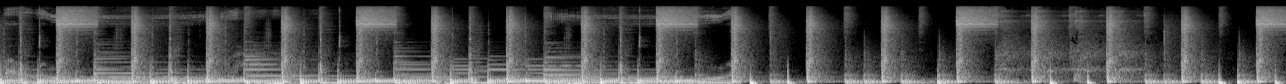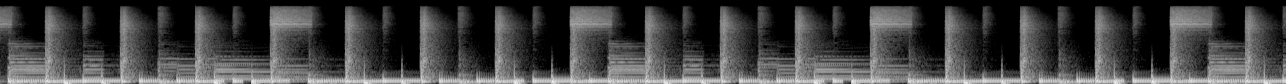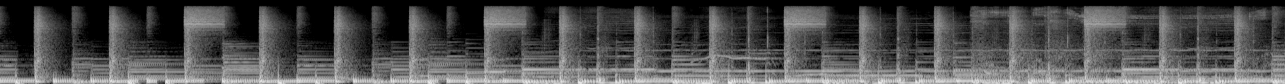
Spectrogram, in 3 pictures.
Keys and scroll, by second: 0.4 ctrl+space, 1.3 space, 9.9 space, 16.2 ctrl+space, 17.0 t, 22.7 space, 29.5 ctrl+space.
